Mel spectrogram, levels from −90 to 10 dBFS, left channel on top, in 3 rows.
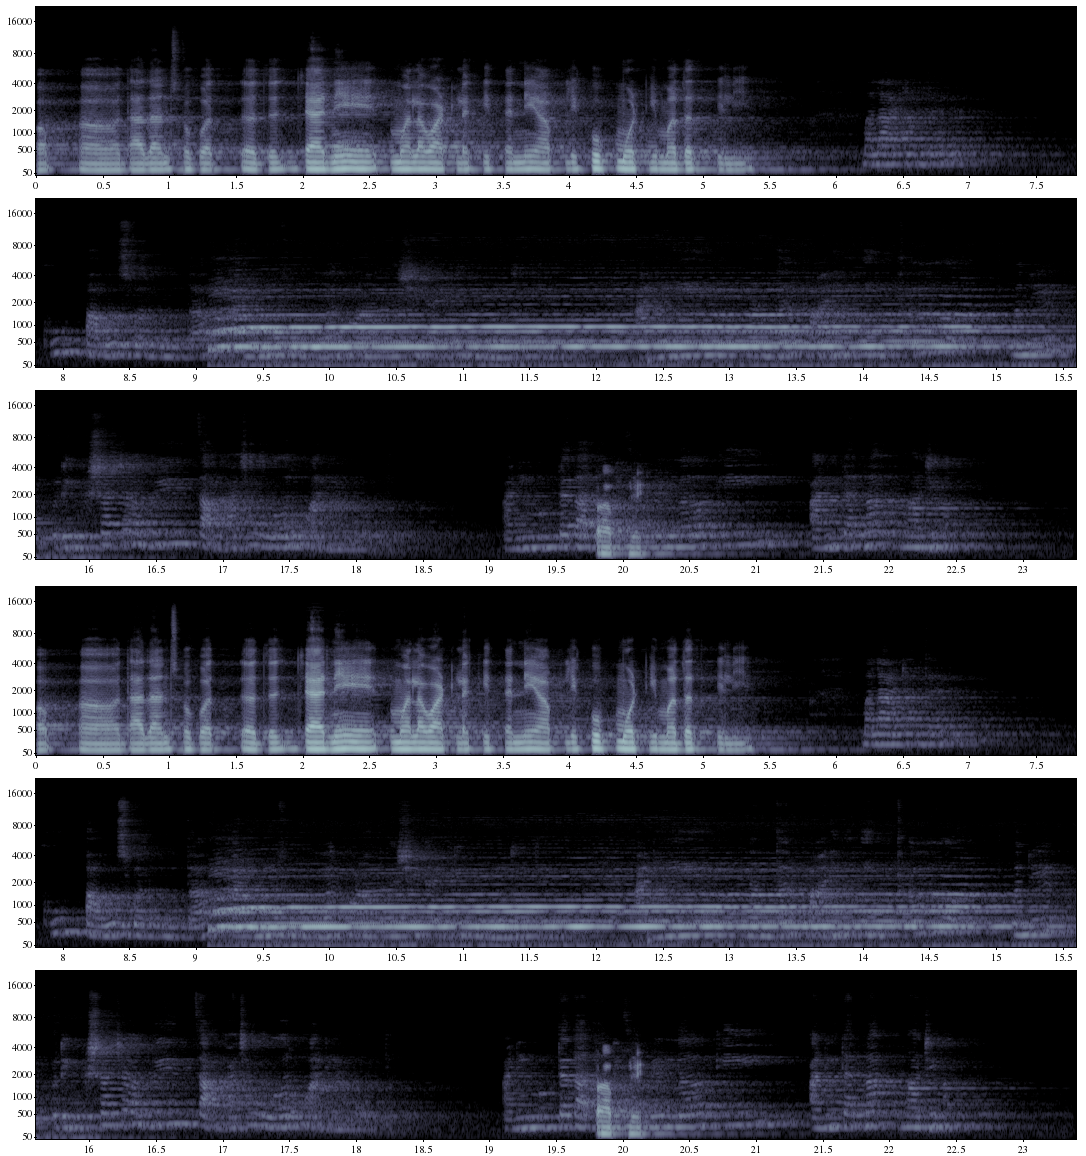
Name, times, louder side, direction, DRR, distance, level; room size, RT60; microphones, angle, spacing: voice 1, 0.0-5.4 19.8-20.1, right 2 dB, 25° right, 15 dB, 0.6 m, -27 dB
voice 2, 6.2-7.0 7.9-11.7 12.0-18.3 19.1-21.1 21.4-22.4, right 1 dB, 75° right, 1 dB, 5.4 m, -47 dB
sound 1, 9.1-16.0, equal, 10° right, 1.4 m, -33 dB
29.5 x 20.5 x 5.8 m, 2.1 s
head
